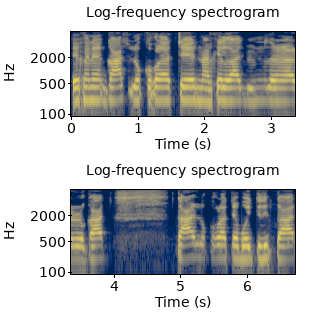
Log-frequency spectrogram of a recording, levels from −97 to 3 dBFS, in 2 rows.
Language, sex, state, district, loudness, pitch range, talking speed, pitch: Bengali, male, West Bengal, Malda, -15 LUFS, 200-215 Hz, 145 wpm, 210 Hz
